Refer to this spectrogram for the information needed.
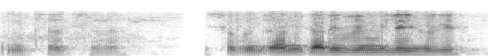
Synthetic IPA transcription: ə̰tːʃʰaːtːʃʰa | isəbd͡ʒankaɾibʱimileɦoɡe

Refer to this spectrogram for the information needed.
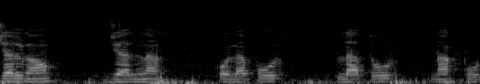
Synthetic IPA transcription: d͡ʒəlɡãːõ | d͡ʒaːlnaːkoːlaːpuːɾ | laːt̪uːɾnaːk̚puːɾ

